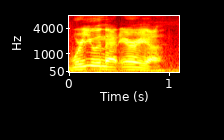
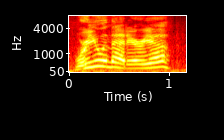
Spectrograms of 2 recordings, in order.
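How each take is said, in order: First: Falling close on AREA, near usual pitch; repeated cop question. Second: High, rising question on AREA, timbre shifted; questioning cop. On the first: Cop repeating his question to a silent driver, firm falling demand. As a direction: press the question home, ending AREA downward. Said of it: "did you hear my question". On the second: Cop first questioning the driver he pulled over, high rising question. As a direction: probe with a drawn-up lift into AREA. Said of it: "he starts talking to me serious". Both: Retold or imitated.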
